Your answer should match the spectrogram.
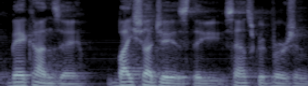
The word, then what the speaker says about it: Bekandze: I wanted to begin this event by chanting the Medicine Buddha mantra, which in Tibetan Buddhism, the Medicine Buddha his name is pronounced Bekanze.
